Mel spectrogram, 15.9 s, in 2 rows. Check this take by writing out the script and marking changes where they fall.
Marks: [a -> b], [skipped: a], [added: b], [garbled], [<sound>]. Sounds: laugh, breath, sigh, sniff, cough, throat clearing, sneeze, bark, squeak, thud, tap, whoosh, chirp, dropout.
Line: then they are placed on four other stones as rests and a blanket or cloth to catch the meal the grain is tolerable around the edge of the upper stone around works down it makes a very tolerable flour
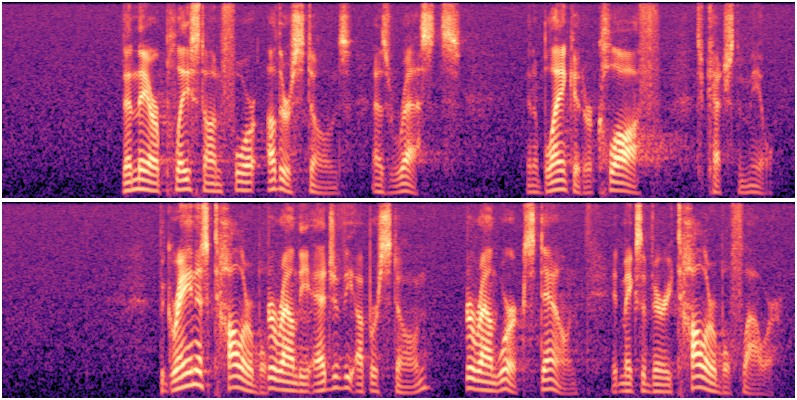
then they are placed on four other stones as rests and a blanket or cloth to catch the meal the grain is tolerable around the edge of the upper stone around works down it makes a very tolerable flour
